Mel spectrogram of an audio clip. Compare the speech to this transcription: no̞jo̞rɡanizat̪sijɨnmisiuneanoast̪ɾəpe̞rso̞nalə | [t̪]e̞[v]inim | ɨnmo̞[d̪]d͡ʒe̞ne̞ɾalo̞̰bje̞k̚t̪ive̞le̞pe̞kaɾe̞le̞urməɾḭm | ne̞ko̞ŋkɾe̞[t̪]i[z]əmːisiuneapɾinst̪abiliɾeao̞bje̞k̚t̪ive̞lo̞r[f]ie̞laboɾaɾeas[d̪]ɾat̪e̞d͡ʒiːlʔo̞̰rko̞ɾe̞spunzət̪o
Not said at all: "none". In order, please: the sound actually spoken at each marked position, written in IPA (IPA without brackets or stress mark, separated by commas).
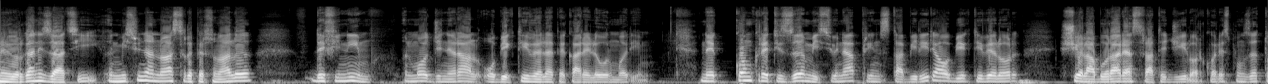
d̪, f, d̪, t̪, z, ʃ, t̪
